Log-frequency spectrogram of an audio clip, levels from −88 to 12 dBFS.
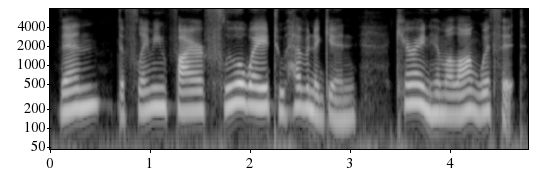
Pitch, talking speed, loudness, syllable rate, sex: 195 Hz, 175 wpm, -17 LUFS, 4.8 syllables/s, female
